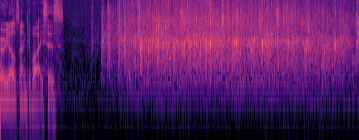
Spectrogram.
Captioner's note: audience clapping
